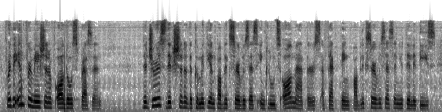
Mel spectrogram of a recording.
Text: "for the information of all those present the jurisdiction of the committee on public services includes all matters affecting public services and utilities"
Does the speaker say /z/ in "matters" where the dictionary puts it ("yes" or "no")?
no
